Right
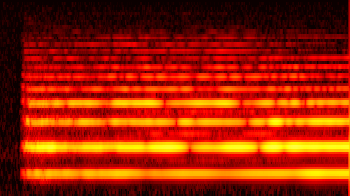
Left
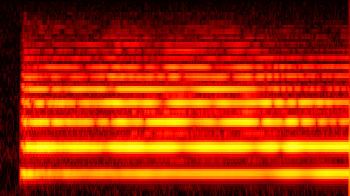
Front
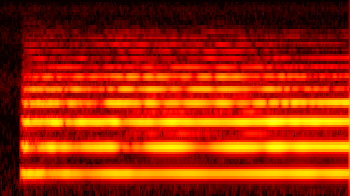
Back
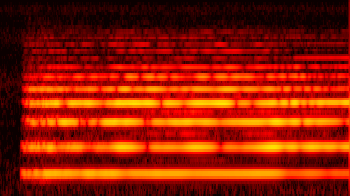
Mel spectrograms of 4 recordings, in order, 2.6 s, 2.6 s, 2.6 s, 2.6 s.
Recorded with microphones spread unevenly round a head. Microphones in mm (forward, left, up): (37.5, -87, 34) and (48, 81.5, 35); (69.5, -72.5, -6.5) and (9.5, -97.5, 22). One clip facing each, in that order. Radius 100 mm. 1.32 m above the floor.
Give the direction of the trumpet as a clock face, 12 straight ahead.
9 o'clock.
